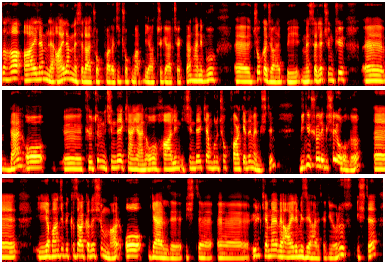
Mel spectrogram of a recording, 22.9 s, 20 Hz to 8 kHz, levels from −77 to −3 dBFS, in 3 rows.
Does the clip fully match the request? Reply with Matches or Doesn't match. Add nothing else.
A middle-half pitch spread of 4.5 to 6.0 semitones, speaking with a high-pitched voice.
Doesn't match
